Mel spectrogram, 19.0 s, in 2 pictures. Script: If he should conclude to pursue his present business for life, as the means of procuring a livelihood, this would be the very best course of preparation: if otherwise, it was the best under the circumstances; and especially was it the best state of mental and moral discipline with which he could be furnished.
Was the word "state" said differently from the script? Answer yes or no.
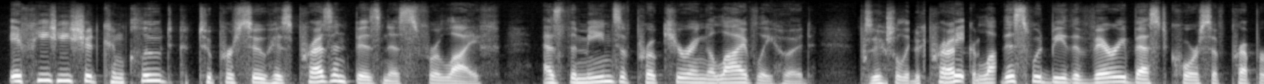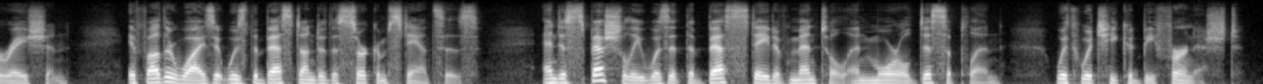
no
